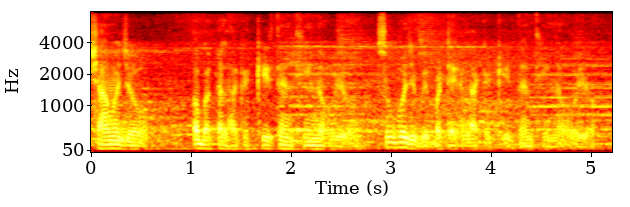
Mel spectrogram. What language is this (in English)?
Sindhi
